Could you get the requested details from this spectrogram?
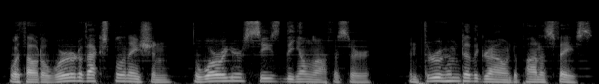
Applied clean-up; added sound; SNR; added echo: neural separator model SepFormer DNS4.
